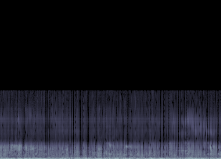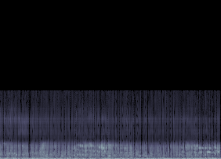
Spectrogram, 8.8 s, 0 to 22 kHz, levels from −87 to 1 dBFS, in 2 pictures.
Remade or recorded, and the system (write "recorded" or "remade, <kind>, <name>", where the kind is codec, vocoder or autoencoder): remade, vocoder, BigVGAN v2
